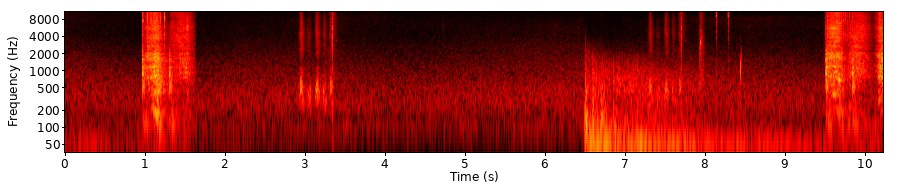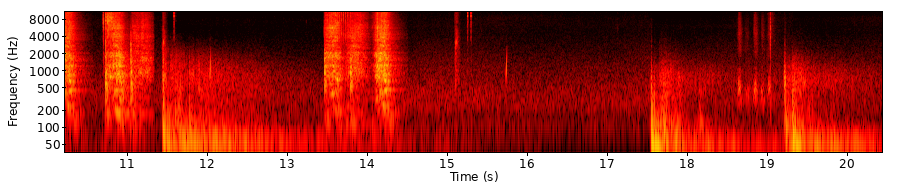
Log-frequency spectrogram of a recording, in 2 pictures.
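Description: Building pieces thud into place with heavy knocks.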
